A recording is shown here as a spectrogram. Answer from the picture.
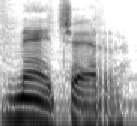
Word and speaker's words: Necer: Poi abbiamo lo stendardo che si legge Necer, cioè Dio, seguito dal bastone che si legge Hem, che vuol dire servitore.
